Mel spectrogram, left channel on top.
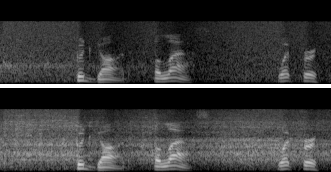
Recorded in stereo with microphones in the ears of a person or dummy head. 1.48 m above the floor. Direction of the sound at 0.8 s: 25° right (ahead or behind).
